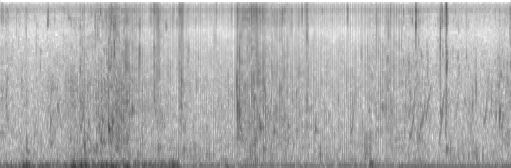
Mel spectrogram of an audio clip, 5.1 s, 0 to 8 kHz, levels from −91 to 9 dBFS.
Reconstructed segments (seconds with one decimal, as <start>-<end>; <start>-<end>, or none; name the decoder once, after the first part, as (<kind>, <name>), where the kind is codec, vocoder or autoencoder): 1.2-4.0 (vocoder, BigVGAN v2)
